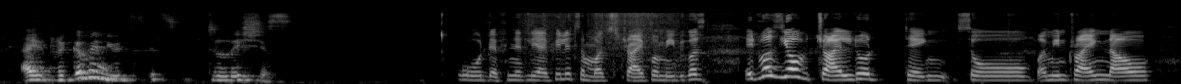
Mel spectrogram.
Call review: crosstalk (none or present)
none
